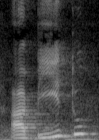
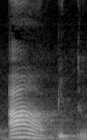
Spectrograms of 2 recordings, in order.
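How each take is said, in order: First: The stress falls on a later syllable. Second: The stress is on the first syllable. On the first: "já vai mudar a palavra" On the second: "Na primeira sílaba"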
